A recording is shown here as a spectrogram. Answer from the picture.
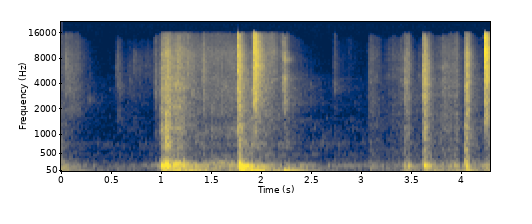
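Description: Seals being cut and a cardboard box being opened by hand: a short rustling scrape about a second in, a sharp click just before two seconds, and a few lighter clicks near the end.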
